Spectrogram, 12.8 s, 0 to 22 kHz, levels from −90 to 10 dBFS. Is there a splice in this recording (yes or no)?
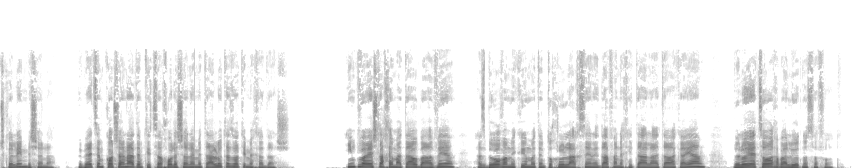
no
